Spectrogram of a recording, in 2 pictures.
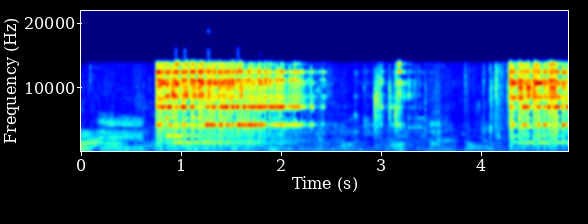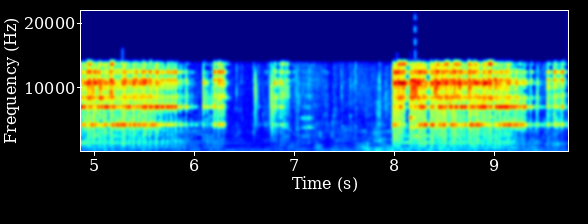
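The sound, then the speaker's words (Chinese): A telephone rings in three long, loud, bright metallic bursts separated by short pauses, with faint voices murmuring in the quieter gaps between rings. “这个电话声。”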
